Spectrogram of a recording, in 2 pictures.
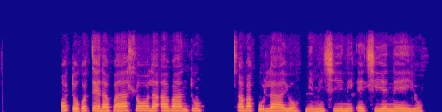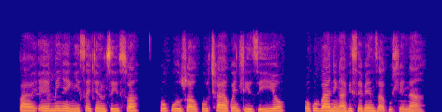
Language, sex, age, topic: North Ndebele, female, 36-49, health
